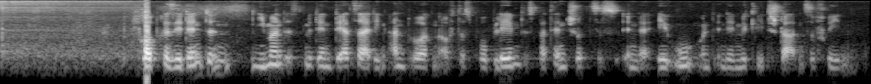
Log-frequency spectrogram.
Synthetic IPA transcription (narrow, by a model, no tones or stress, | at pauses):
fʁ̥aʊpʁ̥ɛzidɛntɪnniːmantɪstmɪt̚d̥eːndeːɐt͡saɪtɪɡŋ̩ʔantv̥ɔɐtn̩a̰ʊfd̥aspʁ̥obleːmdɛspʰatʰɛntʃʊt͡səsʔɪ̰ndeːɐʔeːʔuːʔʊntɪndeːnmɪt̚ɡ̥liːtʃta̰ːtn̩t͡sufʁ̥iːdn̩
